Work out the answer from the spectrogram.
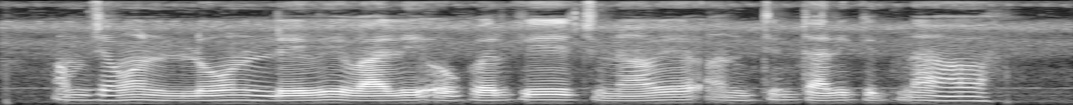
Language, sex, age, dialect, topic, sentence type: Bhojpuri, male, 25-30, Western, banking, question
